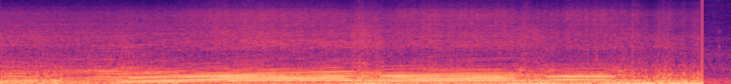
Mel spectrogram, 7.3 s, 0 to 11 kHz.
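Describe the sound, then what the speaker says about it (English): Loud engine revving up and down continuously, a throaty rising and falling intake induction bark from a nearby Yamaha MT-07 motorcycle, cutting off abruptly at the end. "it has a really lovely induction bark"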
